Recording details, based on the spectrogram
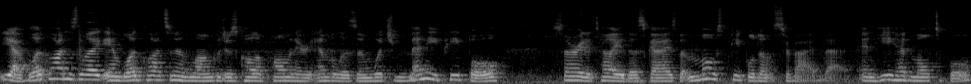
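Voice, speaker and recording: Fairly low pitch, ordinary pitch variation and a moderate pace in a woman's normal speaking voice. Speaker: pharmacist. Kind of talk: interviewer on health channel.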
